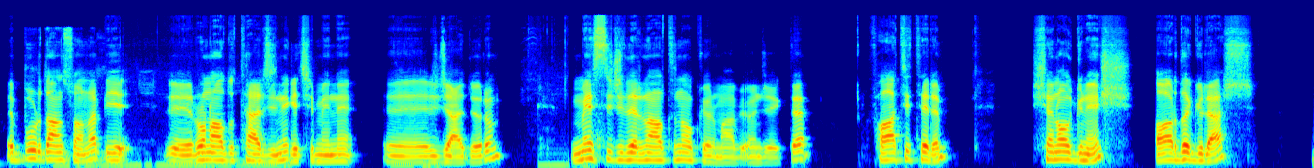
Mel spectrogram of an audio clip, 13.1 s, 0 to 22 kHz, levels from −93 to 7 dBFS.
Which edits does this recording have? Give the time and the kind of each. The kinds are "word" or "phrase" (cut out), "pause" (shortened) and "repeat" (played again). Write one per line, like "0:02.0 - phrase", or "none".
0:02.9 - word
0:11.4 - pause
